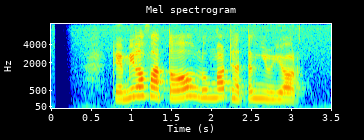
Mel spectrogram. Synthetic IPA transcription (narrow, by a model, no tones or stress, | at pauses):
ɖ̥e̤milofat̪oluŋɔɖ̥ä̤t̪əŋɲujɔrk̚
